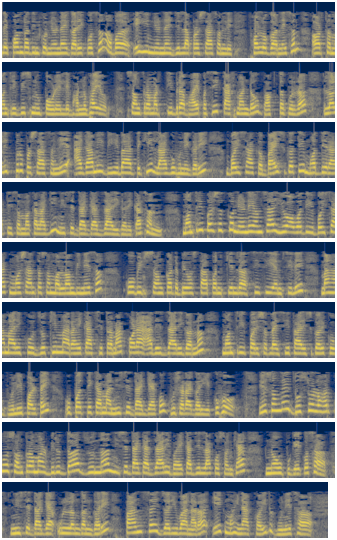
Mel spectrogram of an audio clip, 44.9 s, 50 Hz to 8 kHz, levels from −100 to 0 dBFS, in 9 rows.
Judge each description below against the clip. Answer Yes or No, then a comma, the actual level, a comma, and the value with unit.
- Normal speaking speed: No, slow, 130 wpm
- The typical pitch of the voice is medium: No, high, 245 Hz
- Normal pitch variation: Yes, average, 3.0 semitones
